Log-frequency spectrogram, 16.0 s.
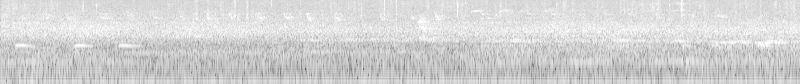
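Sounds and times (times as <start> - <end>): low steady background noise: 0.0 - 16.0.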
